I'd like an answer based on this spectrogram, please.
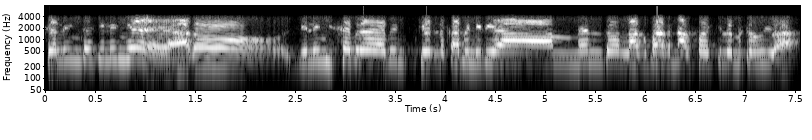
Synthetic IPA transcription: t͡ʃeliŋd̪ɔd͡ʒiliŋɛaɾɔ | d͡ʒiliŋɦisəbɾɛəbint͡ʃet̚lɛkaminidijamɛnd̪ɔlaɡbʱaɡnaɡsɔkilomiʈəɾɦujuʔa̰

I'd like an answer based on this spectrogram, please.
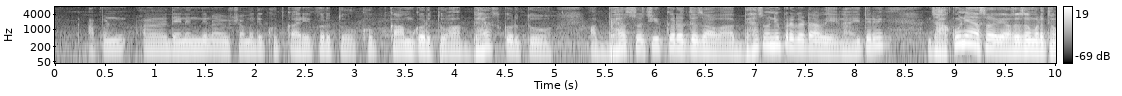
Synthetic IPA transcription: apəɳd̪enənd̪inajuʂaməd̪ʱːjekʰuːpkaɾjəkəɾt̪okʰuːpkamkəɾt̪oəbʱjaskəɾt̪oəbʱjasʋət͡ɕiːkəɾət̪d͡zaʋaəbʱjasoniːpɾəɡəʈaʋenaɦit̪əɾĩ | d͡zʱakuniasaʋeəs̬əsəməɾt̪ʰə

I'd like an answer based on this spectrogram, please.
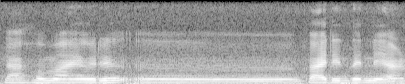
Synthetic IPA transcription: laːɦɐmaːjɐo̞ɾu | kaːɾjɐmt̪ɐnːe̞jaːɳ

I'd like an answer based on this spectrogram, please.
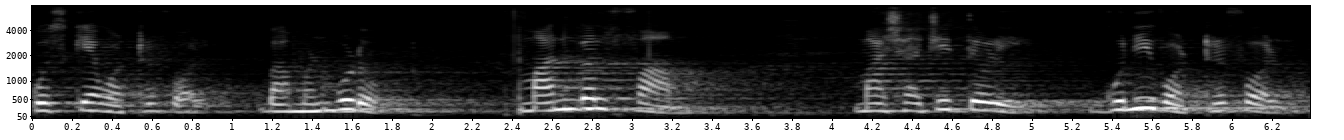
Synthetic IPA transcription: ɡoskẽʋɔʈəɾfɔlbaməɳbuɽo | manɡəlfamː | aɕat͡ɕit̪əɭiɡuniʋɔʈəɾfɔl

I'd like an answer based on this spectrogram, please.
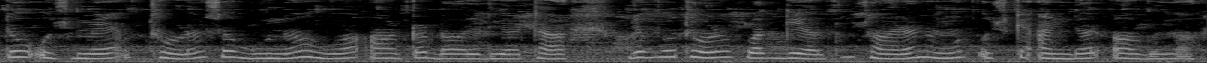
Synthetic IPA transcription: t̪oʔʊsmẽt̪ʰoːɽasaɡʊnaɦʊaʔaːʈoɖaːld̪ijat̪ʰaː | d͡ʒɐbʋot̪ʰoːɽapɐk̚ɡɐjat̪ʰosaːɾanɐmʊkʊskeʔɐ̃nd̪əɾaːɡɐjaː

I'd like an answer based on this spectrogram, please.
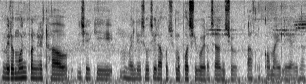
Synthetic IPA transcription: meɾomʌnpʌneʈʰawd͡zekimʌjlesot͡siɾakʰot͡sʰu̥mʌpʌt͡sʰiɡʱʌeɾʌt͡saɦʌnt͡sʰuapʰnokʌmajleɦʌjnʌ

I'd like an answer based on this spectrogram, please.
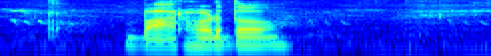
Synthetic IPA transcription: baɾɦɔɽd̪ɔ

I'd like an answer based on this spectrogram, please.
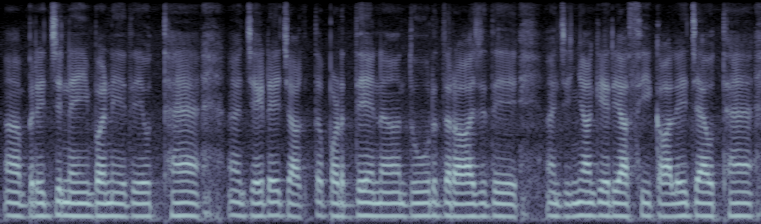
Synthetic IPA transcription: bɾɪd͡ʒnəĩːbəneːd̪eːʊt̪ʰːɛ̃ːd͡ʒeːɽeːd͡ʒaːɡt̪pəɽd̪eːɦənd̪uːɾd̪əɾaːd͡ʒd̪eːd͡ʒɪjãːkeːɾɪjaːsiːkaːleːd͡ʒɛːʊt̪ʰːɛ̃ː

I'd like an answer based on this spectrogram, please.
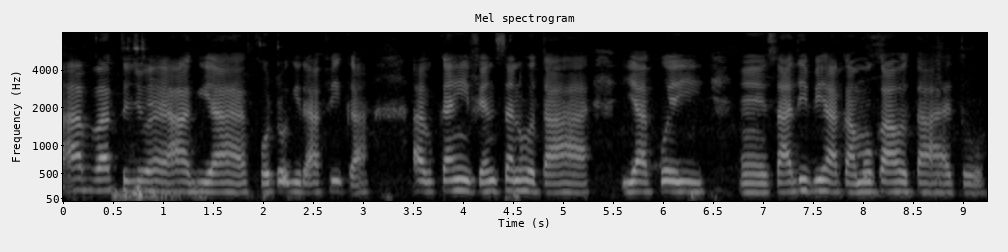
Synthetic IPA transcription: ə̰pʋɐk̚t̪d͡ʒoːɦɛaɡɪjaɦɛfoːʈoɡɪɾa̰ːfʰikaɐbkɐɦĩpɛnsənɦoːt̪aɦɛːjakoːi | saːd̪ʱibɪɦakamɔːkaɦoːt̪aɦɛt̪oː

